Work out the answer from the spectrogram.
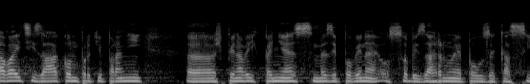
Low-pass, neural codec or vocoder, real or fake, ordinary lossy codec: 7.2 kHz; none; real; Opus, 32 kbps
